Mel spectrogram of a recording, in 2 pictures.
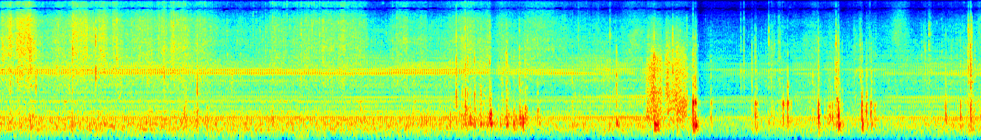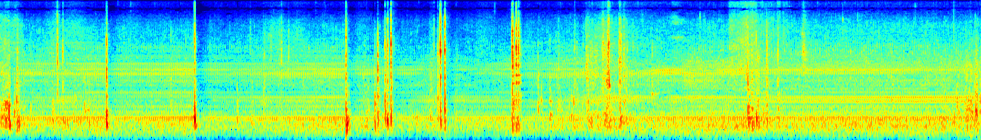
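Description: Steady mechanical hum made of several fixed tones, with sharp plastic clicks and knocks from about seven seconds in as a tackle box and fishing gear are handled.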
